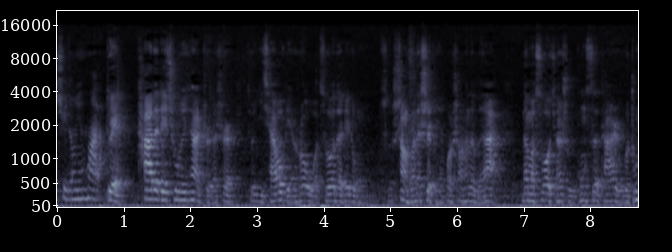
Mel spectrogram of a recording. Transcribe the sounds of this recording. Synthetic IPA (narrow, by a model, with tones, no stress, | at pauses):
t͡ɕʰy˥˩ʈ͡ʂʊ˥ŋy˥˧nxwa˥˩lə̰˩t̪we˥˩ɪt̪ʰa˥d̪ə˨˧ʈ͡ʂɤ˥˩ɡə˩t͡ɕʰu˥y˥nɕja˥˩ʈ͡ʂɻ̩˨˩d̪ə˦ʂɻ̩˥˩t͡ɕjo˥˧ʊʂ̩˧˩i˨˩t͡ɕʰjɛ˧˥nwɔ˧˥pi˨˩ʈ͡ʂu˧˥ʂwɔ˥wɔ˨˩swɔ˧˥jo˨˩ʊd̪ə˦ʈ͡ʂɤ˥˩ʈ͡ʂʊ˨˩ŋ˧˩ | ʂɑ˥˩ŋt̪ʰwa˥nd̪ə˧ʂɻ̩˥˩pʰi˨˩˥nxwɔ˥˩ʈ͡ʂʂɑ˥˧t̪ʰa˧˥nd̪ə˧wə˧˥na˥˩ɪ | na˥˩mə˩swɔ˧˥jo˨˩ʊt͡ɕʰɥɛ˧˥nʂu˨˩y˧˥˩kʊ˥ŋsɹ̩˥ə˨t̪ʰa˥ɻ̩˥˩u˧˥kɔ˧ʈ͡ʂʊ˥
